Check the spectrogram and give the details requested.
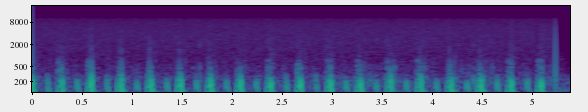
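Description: Rapid, regular heartbeat with paired thumps, about 100 beats a minute or more, too fast for a resting adult: tachycardia.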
